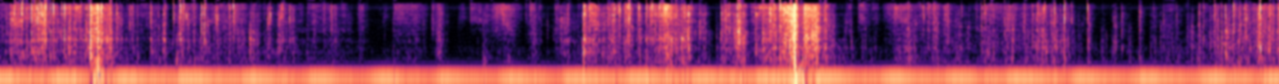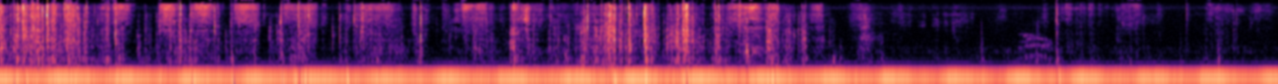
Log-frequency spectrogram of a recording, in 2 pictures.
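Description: A plastic zip-top bag crinkling and rustling in bursts as moldable play sand is handled and tipped into a dish. A sharp knock comes about ten seconds in, over a steady low hum.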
